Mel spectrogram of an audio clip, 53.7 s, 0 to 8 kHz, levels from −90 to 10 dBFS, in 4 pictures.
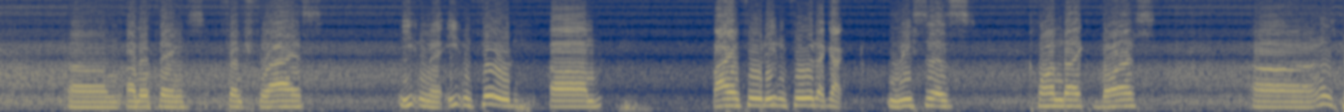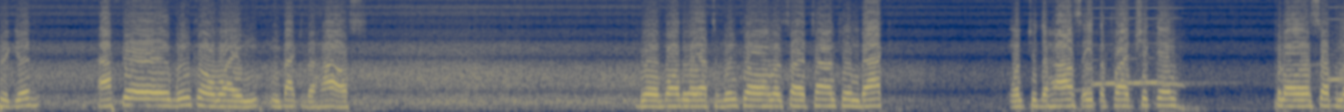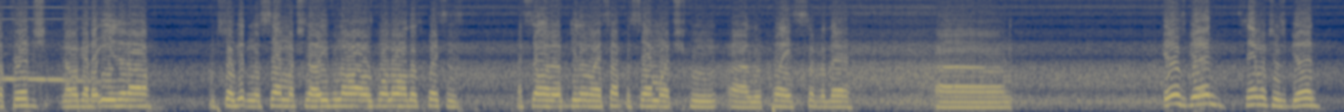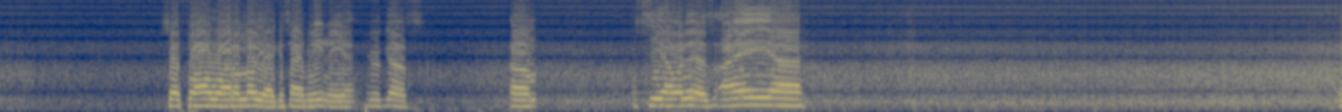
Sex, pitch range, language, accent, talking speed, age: male, 155-175 Hz, English, American, 145 wpm, 20-39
